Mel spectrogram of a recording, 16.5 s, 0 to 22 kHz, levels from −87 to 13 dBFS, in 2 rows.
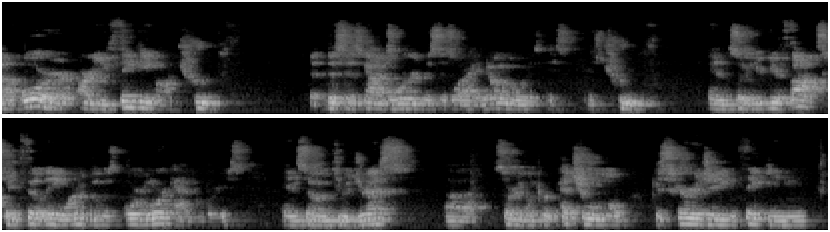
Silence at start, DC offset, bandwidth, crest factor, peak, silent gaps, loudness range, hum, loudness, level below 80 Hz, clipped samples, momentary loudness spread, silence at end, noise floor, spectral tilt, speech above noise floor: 0 s; under 0.1%; 12 kHz; 18 dB; -6 dBFS; none; 4 LU; none; -25 LUFS; -74 dBFS; under 0.1%; 13 LU; 0.2 s; -73 dBFS; -5.5 dB/octave; 49 dB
